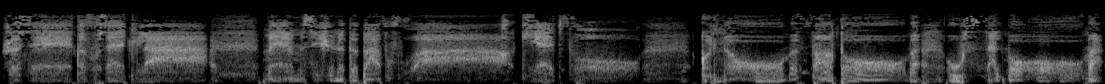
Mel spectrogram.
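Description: A man voicing a sneaky, mischievous male poltergeist in an audiobook, whispering slowly and fawning. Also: pushed and bright, dry recording, full character voice. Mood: taunting. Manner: wheedling, fawning, slow whispers. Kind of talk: audiobook character voice.

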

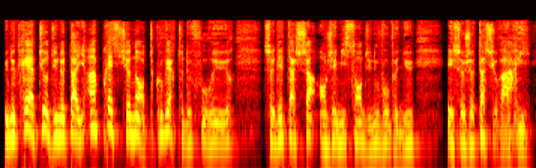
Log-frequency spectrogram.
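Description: A man narrates a novel in a steady, measured read. His voice is husky and mid-pitched, recorded close and dry. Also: no room sound. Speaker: audiobook narrator. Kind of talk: scripted narration.

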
